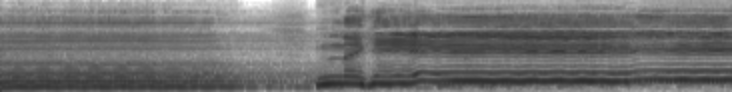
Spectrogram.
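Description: An Urdu devotional kalam sung slowly: one voice draws out a long held note with a wavering vibrato over a steady drone. Just before halfway the note fades, and a new phrase begins.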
